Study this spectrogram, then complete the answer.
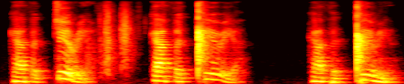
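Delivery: cafeteria with the third syllable te highest and stressed; stress demo. Shown as a demonstration. Teacher repeating cafeteria so the class hears the stress. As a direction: lift the te in cafeteria above the rest. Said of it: "listen to the highest syllable".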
